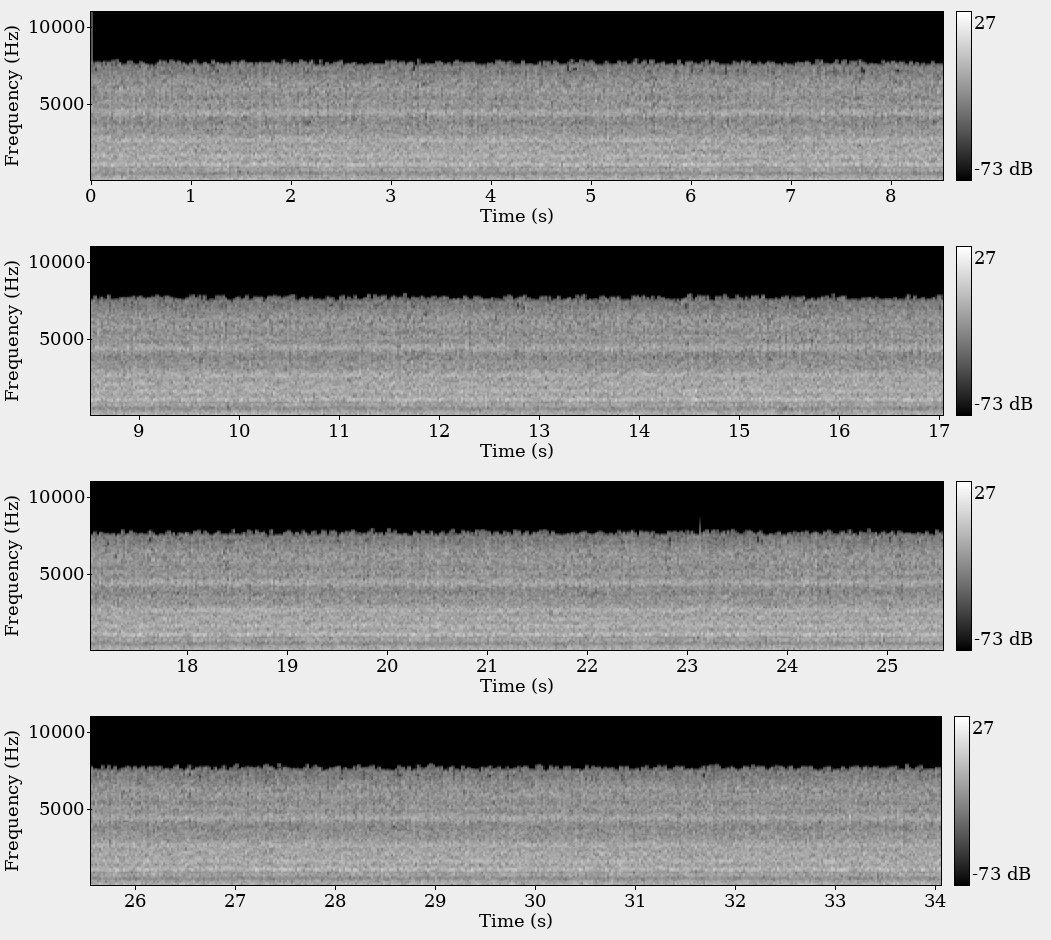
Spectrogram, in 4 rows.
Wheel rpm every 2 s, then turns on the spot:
170, 170, 170, 170, 170, 170, 170, 170, 170, 170, 170, 170, 170, 170, 170, 170, 170.
none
